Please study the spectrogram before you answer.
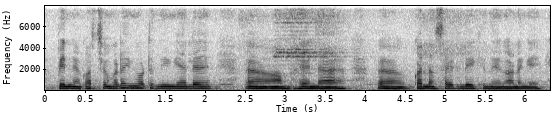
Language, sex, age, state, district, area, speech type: Malayalam, female, 60+, Kerala, Kollam, rural, spontaneous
